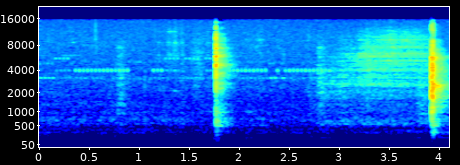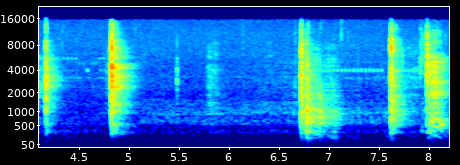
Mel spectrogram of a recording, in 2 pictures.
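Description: About half a dozen sharp clinks and knocks of a metal spoon and a drinking glass against a glass mixing bowl, with a faint soft pour of thick blended yogurt drink from the glass into the bowl about halfway through.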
